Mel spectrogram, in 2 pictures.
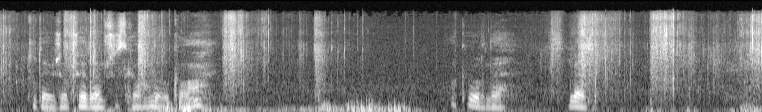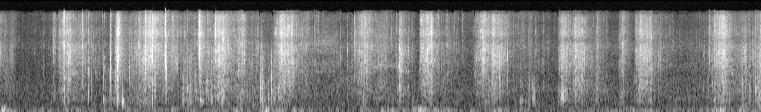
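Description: Dry leaves crunch and rustle under footsteps.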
